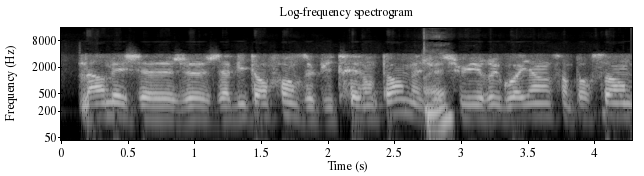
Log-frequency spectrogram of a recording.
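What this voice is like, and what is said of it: Slight foreign accent. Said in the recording (French): “Il y a un petit accent”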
